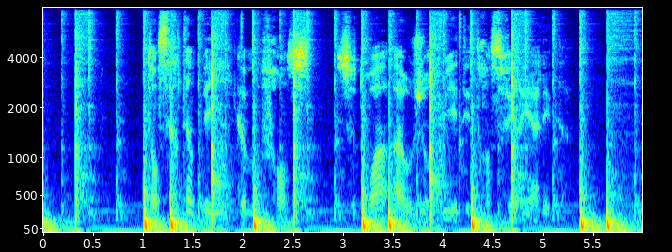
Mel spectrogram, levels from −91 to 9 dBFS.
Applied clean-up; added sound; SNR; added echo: none; Drum kit; -4 dB; none.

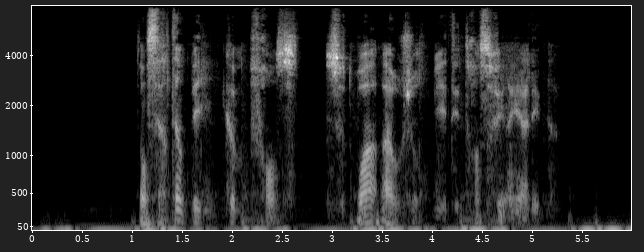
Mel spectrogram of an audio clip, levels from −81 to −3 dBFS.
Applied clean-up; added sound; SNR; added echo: neural mask model DeepFilterNet 3.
